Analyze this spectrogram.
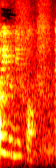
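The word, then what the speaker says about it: uniform: Because जब हम यू को प्रोनाउंस कर रहे हैं when we will pronounce you there is the sound is य, हिंदी का य, तो वो वॉवल नहीं है, दैट इज नॉट वॉवल.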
